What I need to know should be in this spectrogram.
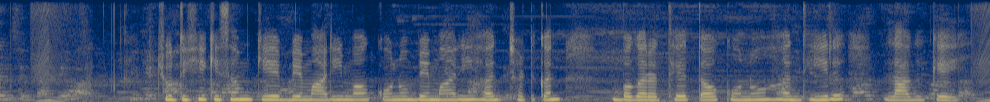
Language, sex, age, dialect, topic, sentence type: Chhattisgarhi, female, 18-24, Central, agriculture, statement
